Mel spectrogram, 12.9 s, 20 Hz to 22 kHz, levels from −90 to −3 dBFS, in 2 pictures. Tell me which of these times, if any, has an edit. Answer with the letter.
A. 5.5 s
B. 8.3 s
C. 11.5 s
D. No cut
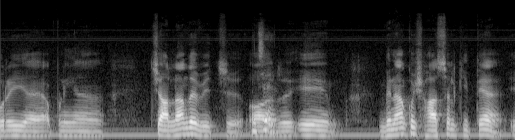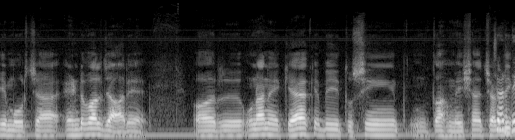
D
